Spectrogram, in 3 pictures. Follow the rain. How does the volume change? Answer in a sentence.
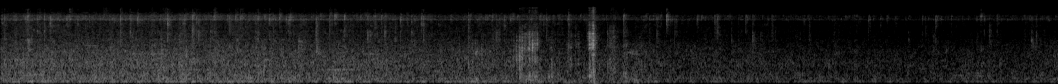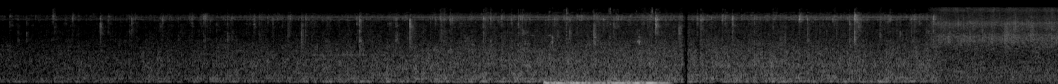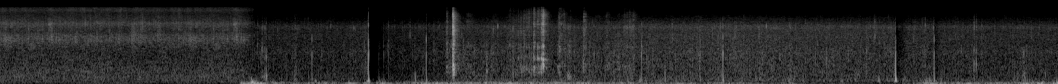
The loudness of the rain goes down, then up.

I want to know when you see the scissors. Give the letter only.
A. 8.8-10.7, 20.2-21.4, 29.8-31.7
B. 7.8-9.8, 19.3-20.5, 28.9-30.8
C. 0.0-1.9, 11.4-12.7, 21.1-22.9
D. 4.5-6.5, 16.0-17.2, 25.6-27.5
D.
